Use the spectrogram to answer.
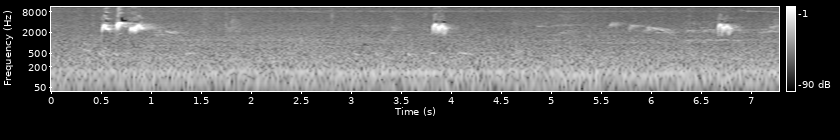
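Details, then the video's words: Red-whiskered bulbul of the Huế type calling to its flock: a few short, bright chirped notes, some in a quick pair, spaced over several seconds against a steady low background hum. "Chào mào Huế gọi bầy"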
